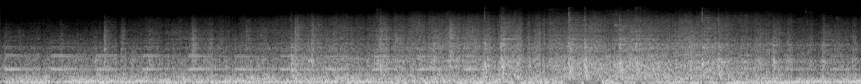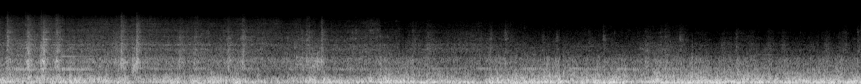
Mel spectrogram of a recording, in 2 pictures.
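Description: Ichibata Electric Railway 3000 series electric train (ex-Nankai 21000 series) running past, its wheels clicking over the rail joints most densely in the middle, with a steady high whine in the first half.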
